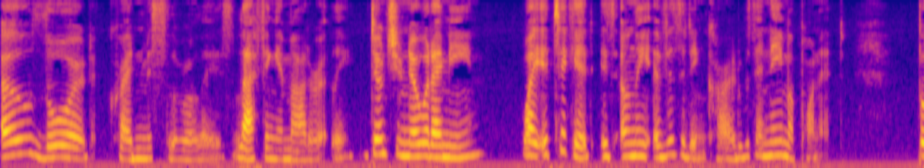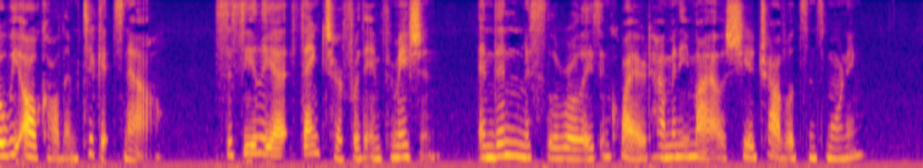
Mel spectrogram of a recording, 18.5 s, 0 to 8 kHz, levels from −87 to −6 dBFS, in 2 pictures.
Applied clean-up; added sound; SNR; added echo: none; none; none; none.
